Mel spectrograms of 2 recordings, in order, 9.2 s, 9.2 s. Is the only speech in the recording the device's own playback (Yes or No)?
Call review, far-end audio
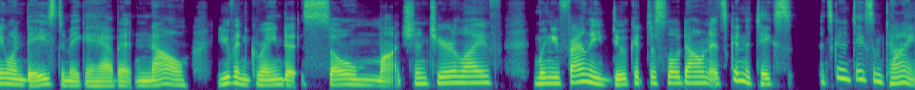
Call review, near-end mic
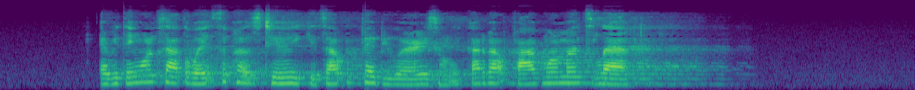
No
